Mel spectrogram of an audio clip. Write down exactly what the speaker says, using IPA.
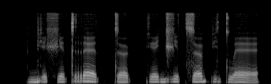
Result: bʲ ɛ ʃ e t r ɛ tː œ kː e d͡ʒ i t͡s œ pʲ œ t w ɛ

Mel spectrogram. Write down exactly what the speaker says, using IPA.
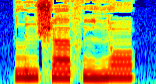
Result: l ɨ˧ ʃ ã˧ f ĩ˨ ɲ ɔ̃˦

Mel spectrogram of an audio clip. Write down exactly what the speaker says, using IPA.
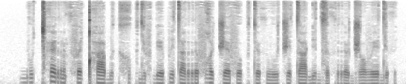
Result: b u ǀʰ ɛ r ə̃ θ f ɛ ǃʰ a b ɛ k x u k d y f ɠ e p i t a r ə f ʁ y t͡ʃ ɛ f o k t ø θ β u t͡ʃ e t a ɠ i d͡z ə θ r œ d͡ʒ ɔ β e d i θ

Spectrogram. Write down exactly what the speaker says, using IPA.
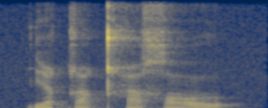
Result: ɾ i q e qʰ ɛ χ ɔ ʊ̯

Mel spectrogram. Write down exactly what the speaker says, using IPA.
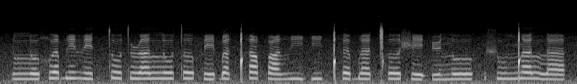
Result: lː o˨ χʷ ɜ˦ b e˦ v e˨ tː o˦˨ t ɹ ɐ˦ lː o˦ t ɤ˦ f e˨ ɓ ɐ˦ ǃʰ ɐ˦ qʷ ɜ˨ v i˦ ʔ i˦ ǃʰ ə˦ b ɜ˦ ǀʰ ɤ˦ ʃ e˨ ʔ ʏ˨ n o˦ | ʃ u˨ ŋ͡ǃ ɐ˦ lː ɐ˨

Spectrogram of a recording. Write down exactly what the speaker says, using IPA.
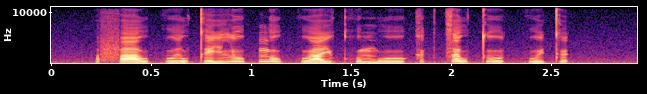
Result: f aː˨ w kʷ iː˨ w t̪ e˨˥ j l uː˨˥ p̚ ŋ o˨ w kʷ aː˨˥ j kʷʰ ɐ˨ m w uː˨˧ k ɐ˥ k̚ t͡s ɐ˨˥ w t̪ uː˨ t̚ kʷ e˨˩ j t̪ ɵ˨˥ t̚

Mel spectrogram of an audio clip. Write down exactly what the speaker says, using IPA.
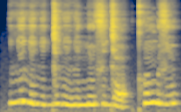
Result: ʎ ɘ ʎ ɛ ʎ e ɟ ɘ ʎ ẽ ʎ ẽ nʲ ũ sʲ u ɟ ɛ | kʰ õ ŋ u zʲ ɨ

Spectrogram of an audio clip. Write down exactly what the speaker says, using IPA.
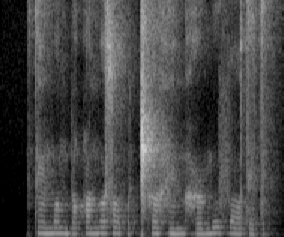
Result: t ẽ m ɤː ŋ b e qʷ ɛ ŋ ɤ s ɔ ɓ ə ǁʰ ə h ẽ ŋ ə h ə˞ m u f ɔː t e t

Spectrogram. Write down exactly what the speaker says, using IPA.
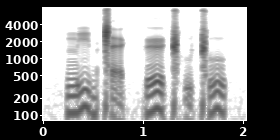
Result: m iː˧˥˧ b ǁ æ̰˦˨ kː øː˧˥˧ ǁʰ ṵ˦˨ ǁ u˧˥˧

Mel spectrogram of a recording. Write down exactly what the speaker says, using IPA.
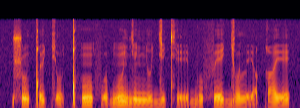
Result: ʂ ũ ǃ ʏ c o̰ ǃʰ ũ f o̰ b ũ ɟ ẽ ɲ o ɟ e cʰ ḛ b u f e ɟ o l ḛ q e

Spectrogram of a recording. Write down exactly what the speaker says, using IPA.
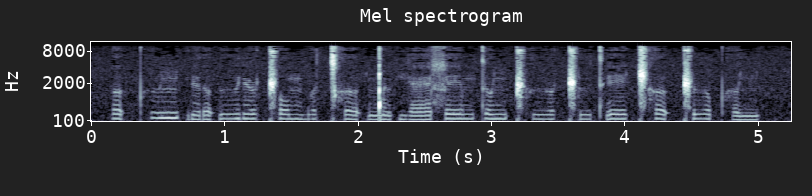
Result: ə˧ ʔ pʰ ʉ˦ ɲ | ɾʲ ə˨ ɾ ə˦ ʔ ʉː˦ ɾʲ ə˞˦ ǁ o˦ m b ə˦ ǀʰ əː˦˨ ʔ ŋ͡ǃ ʏ˧ ʔ j ɛː˨˦ ɬ eː˦ m t ɵ˦ ɲ ǁʰ ʉː˧ ə̯ ǁ ʉ˧ tʼ eː˦ ǁʰ əː˦ ʔ ǁ ʉ˦ ə̯ pʰ ə˧ ɲ

